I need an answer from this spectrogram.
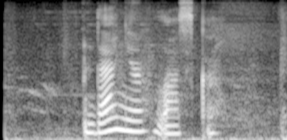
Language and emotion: Russian, neutral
